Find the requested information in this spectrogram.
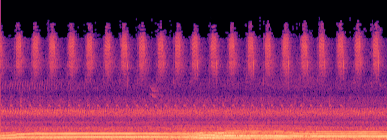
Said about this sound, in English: If you think of Yellowstone, you know, you've got those bubbling mud pools from geothermal activity. You've got packs of wolves which howl.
